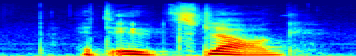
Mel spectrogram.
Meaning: 1. a rash 2. an indication (on a meter or the like) 3. a final decision (by a public authority or the like, especially a court); a ruling, a verdict 4. a first shot, especially a tee shot in golf
- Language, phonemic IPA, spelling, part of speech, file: Swedish, /ʉːtslɑːɡ/, utslag, noun, Sv-utslag.ogg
